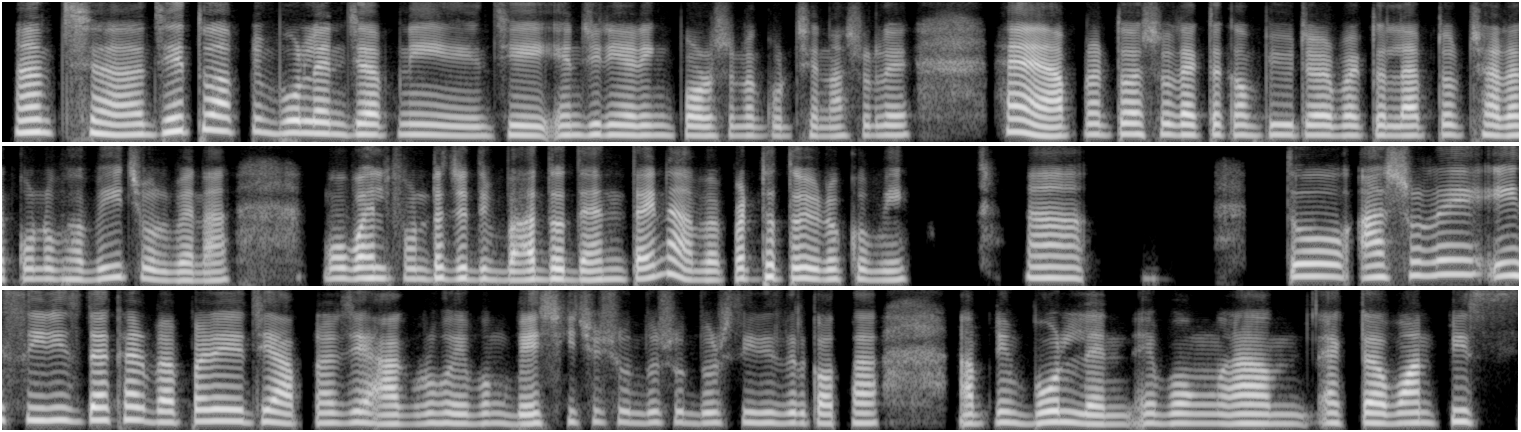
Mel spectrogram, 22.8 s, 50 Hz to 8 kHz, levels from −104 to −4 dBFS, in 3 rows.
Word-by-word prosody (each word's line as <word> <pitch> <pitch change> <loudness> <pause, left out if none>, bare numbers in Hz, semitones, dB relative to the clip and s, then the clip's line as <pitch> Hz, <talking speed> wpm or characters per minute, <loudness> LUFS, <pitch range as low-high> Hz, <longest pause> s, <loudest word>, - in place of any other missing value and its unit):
আচ্ছা। 260 -1 +2 0.3
যেহেতু 285 +4 +3
আপনি 280 +1 -8
বললেন 250 -2 +5
যে - - +5
আপনি 220 +2 -5 0.4
জি 205 - -1 0.3
ইঞ্জিনিয়ারিং 205 -1 0
পড়াশোনা 195 0 0
করছেন। 190 0 -8
আসলে 200 +1 -5 0.6
হ্যাঁ, 265 -6 +8
আপনার 220 +3 -3
তো - - -1
আসলে 215 0 -1
একটা 210 +1 -3
কম্পিউটার 210 0 0
বা - - -1
একটা 205 +1 -3
ল্যাপটপ 200 +2 +1
ছাড়া 200 -2 +3
কোনভাবেই 210 +1 -3
চলবে 180 -3 -1
না। - - 0 0.6
মোবাইল 220 +1 +3
ফোনটা 210 +1 -1
যদি 210 -2 +1
বাদও 195 +3 +3
দেন। 190 +1 +1
তাই 215 +2 +4
না? - - +4
ব্যাপারটা 200 +5 0
তো - - -1
এরকমই। 200 -2 -3 0.7
আ - - +1 1.3
তো 260 - +3 0.4
আসলে 280 +4 -1 0.3
এই 280 - +2
সিরিজ 265 0 +1
দেখার 270 0 +3
ব্যাপারে 245 +3 +3 0.2
যে 240 - 0
আপনার 210 +1 -4
যে 220 - +2
আগ্রহ 190 +2 -5
এবং 200 +1 -7 0.2
বেশ 200 +1 +1
কিছু 230 0 -9
সুন্দর, 220 -1 -6
সুন্দর 210 -1 -6
সিরিজ 215 -1 -4
এর 205 - -8
কথা 200 +2 -2 0.5
আপনি 200 +3 -4 0.2
বললেন। 210 -5 +2 0.2
এবং 200 0 -1 0.3
আম 195 -1 +3 0.3
একটা 210 +1 0 0.2
One 215 0 -1
Piece 235 -2 -3
210 Hz, 160 wpm, -23 LUFS, 200-225 Hz, 1.3 s, হ্যাঁ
